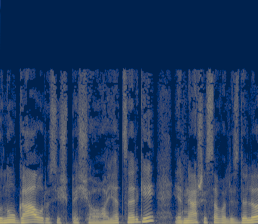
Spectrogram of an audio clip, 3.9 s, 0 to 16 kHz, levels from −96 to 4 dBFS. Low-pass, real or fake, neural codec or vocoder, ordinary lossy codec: 14.4 kHz; real; none; MP3, 48 kbps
